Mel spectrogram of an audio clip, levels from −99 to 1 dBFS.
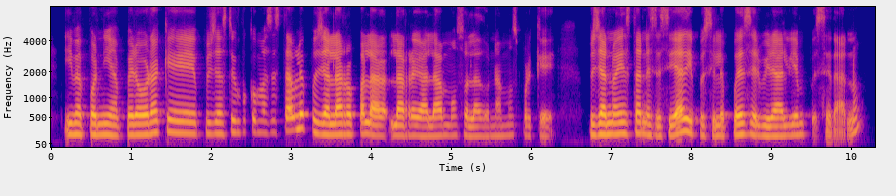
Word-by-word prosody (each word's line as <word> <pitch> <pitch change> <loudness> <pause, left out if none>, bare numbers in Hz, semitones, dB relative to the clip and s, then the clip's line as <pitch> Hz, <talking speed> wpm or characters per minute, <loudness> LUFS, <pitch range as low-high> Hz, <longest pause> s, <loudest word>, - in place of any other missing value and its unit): y 190 - -1
me 190 - +2
ponía, 185 -2 0
pero 180 0 +4
ahora 205 +3 +4
que, 205 -3 -1
pues, 200 -1 -8
ya 200 - -1
estoy 200 +3 -5
un 210 - -12
poco 220 +1 -9
más 210 0 -11
estable 245 +6 +1
pues 220 -9 -4
ya 190 - +5
la 185 0 +5
ropa 190 0 0
la 170 -4 +2
la 170 -1 +2
regalamos 170 +1 -2
o - - -1
la 160 0 -4
donamos 165 +2 -13
porque, - - -10 0.4
pues 180 0 -3
ya 190 -1 +8
no 190 0 +2
hay 195 - +3
esta 200 +1 0
necesidad 170 0 +2
y 225 - +3
pues, 170 -3 -8
si - - -6
le - - -2
puede 185 +1 +3
servir 170 -3 -1
a 160 - +2
alguien, 175 +3 -3
pues, - - -11
se - - -6
da, - - -6
¿no? - - -8
185 Hz, 245 wpm, -22 LUFS, 170-200 Hz, 0.4 s, ya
